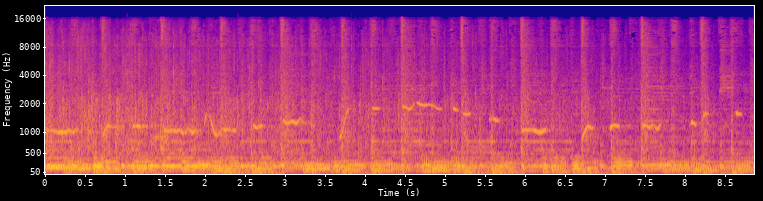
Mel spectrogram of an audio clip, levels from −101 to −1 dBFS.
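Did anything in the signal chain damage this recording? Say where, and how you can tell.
Yes. The damage happened at the network stage, where a short concealed packet loss occurred between about 1.27 and 1.31 s. Roughly 20 ms of the stream never reached the decoder in time. The receiver filled 14 ms of it by extending the last sound it had, either from its pitch or as shaped noise, and then blended back into the real audio. In the clip this is heard as a brief smear or wobble at that point.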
